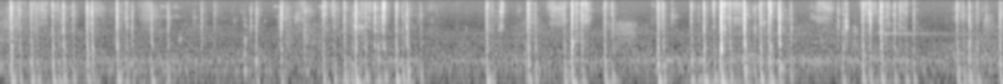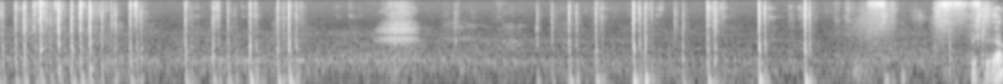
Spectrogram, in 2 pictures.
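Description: Rapid, uneven clicking of computer keyboard keys typing a document for a fluid mechanics practical, in close, quiet bursts with brief pauses.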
